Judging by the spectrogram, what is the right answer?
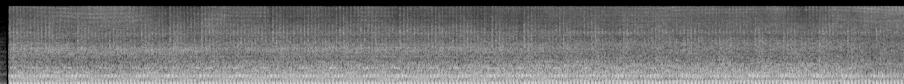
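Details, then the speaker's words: Honda GC160 5 hp pressure washer with filter and spark plug already replaced: the engine rises and falls unevenly, surging with weak pressure, and clears with a little choke; cause is partly clogged carburetor jets. "you'll see it's surging i put a little choke on it clears right up"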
